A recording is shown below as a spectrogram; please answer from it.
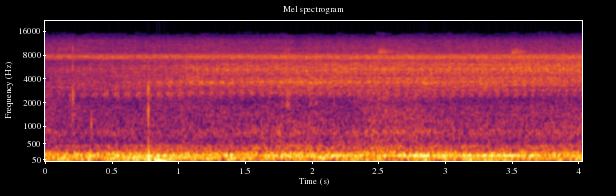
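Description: Quiet outdoor background: a low rumble with a faint, steady high-pitched tone over it and a single small click about a second in.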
